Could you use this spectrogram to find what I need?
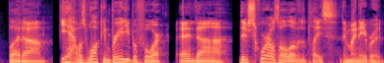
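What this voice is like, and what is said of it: Choked-up, congested, short-winded voice. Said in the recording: “Got a little choked up there. ... I had to walk away and blow my nose. And you can probably hear it in my voice. ... I was being a little short-winded there for a while.”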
